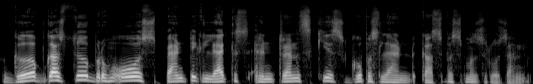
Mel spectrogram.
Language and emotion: Kashmiri, neutral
